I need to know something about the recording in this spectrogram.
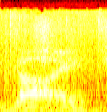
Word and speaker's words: Gay: the office secret okay so this is pronounced guy yes all right so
